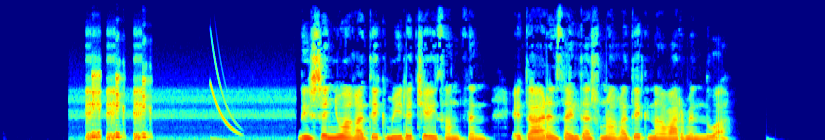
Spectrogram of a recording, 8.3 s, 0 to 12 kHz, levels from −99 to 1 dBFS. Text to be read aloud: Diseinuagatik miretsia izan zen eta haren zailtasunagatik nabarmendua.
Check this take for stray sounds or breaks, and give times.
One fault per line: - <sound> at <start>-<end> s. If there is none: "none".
- laugh at 0.9-1.5 s
- chirp at 2.1-2.5 s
